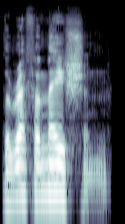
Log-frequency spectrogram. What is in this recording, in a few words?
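"reformation", English, uk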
